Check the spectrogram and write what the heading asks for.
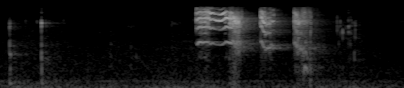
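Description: Caged black francolin calling: a loud, harsh, high-pitched burst of three quick notes about a second in, after a couple of faint clicks at the start.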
